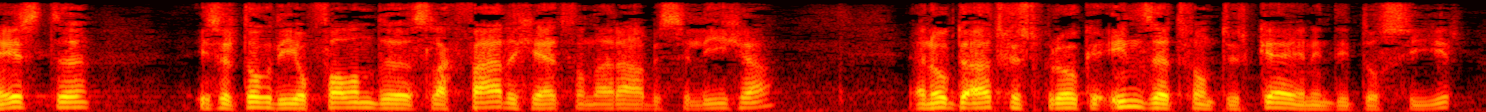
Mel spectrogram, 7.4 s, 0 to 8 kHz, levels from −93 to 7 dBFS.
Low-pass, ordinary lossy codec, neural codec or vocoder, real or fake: 7.2 kHz; none; none; real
